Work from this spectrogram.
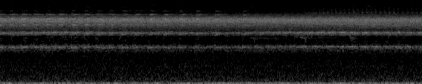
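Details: Cicadas singing through a hot Japanese summer at Kitakami's Michinoku Folk Village and Tenshochi, from minmin-zemi to higurashi at dusk; a dense, high, steady hiss-like chorus without breaks.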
